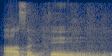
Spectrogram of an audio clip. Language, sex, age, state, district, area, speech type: Kannada, male, 60+, Karnataka, Chitradurga, rural, spontaneous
